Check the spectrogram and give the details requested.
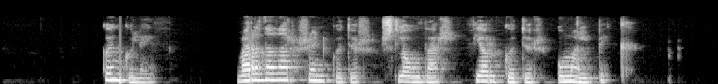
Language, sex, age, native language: Icelandic, female, 20-29, Icelandic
